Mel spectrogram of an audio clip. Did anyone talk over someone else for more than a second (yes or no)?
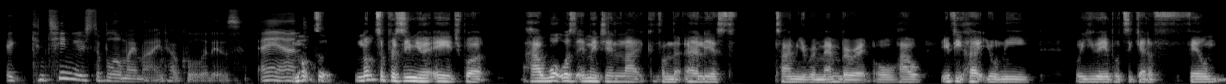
no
